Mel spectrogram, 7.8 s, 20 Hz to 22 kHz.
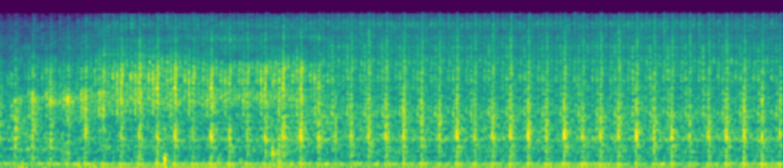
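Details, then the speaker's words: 2006 Saturn Ion warmed up at idle: sharp, rapid, steady top-end ticking over the engine hum, described as terrible and upper end. Engine was ultimately replaced. "Definitely sounds like top end. Wow, that is a terrible, terrible sound. Sounds like upper end."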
